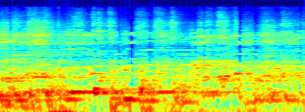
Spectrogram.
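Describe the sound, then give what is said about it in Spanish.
A large crowd claps and cheers loudly and continuously for a couple of seconds for a float carrying an inflatable Santa and a Santa in his sleigh with reindeer, the dense applause mixed with murmuring voices and some low tonal sound in the background. “Vamos a darles un aplauso. Un aplauso para ellos.”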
